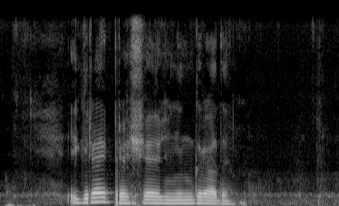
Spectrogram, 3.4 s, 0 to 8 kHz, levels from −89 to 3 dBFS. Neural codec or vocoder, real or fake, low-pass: codec, 16 kHz, 8 kbps, FunCodec, trained on LibriTTS, 25 frames a second; fake; 7.2 kHz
